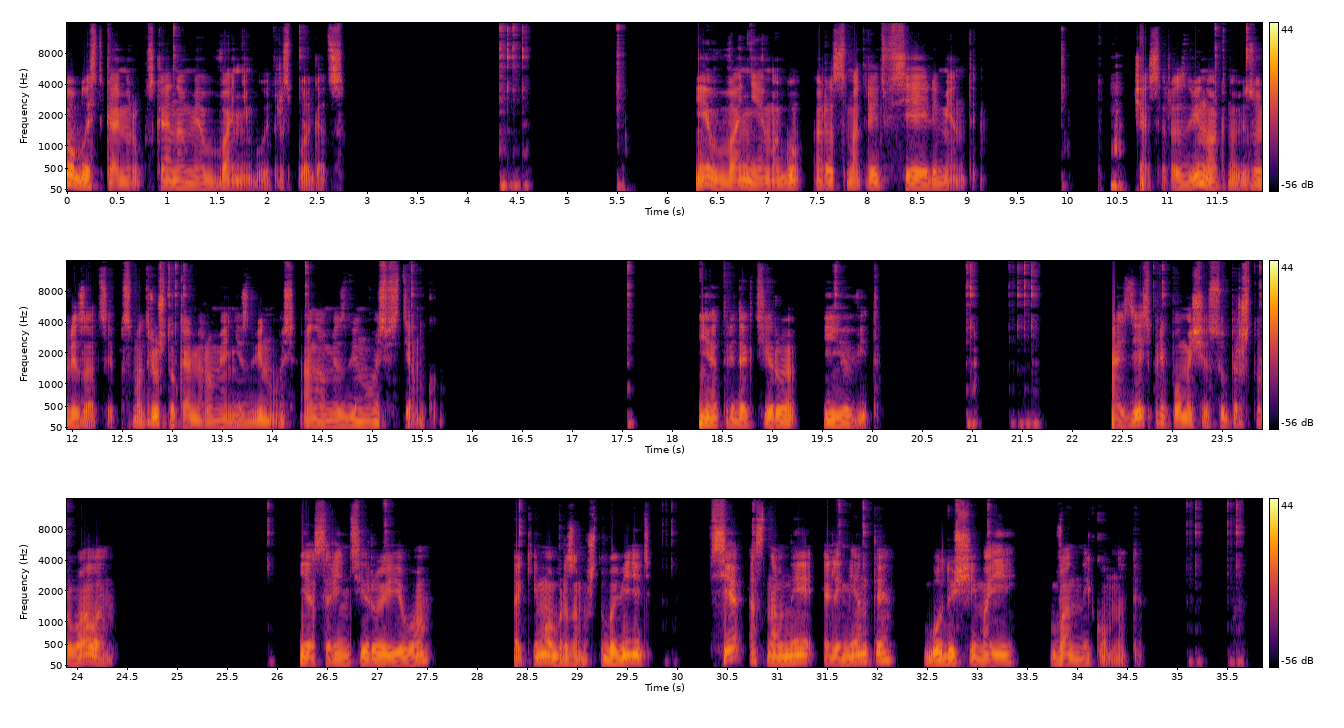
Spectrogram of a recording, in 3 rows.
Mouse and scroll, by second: 1.0-2.2 drag, 4.2 click, 5.4-9.9 middle drag, 10.1-11.4 scroll down 4, 11.4 click, 12.8 click, 14.2-15.3 drag, 17.5-19.6 drag, 20.9 click, 21.3 click, 22.7 click, 23.8-25.8 drag, 27.0-28.3 drag, 29.8 click, 30.4 click, 31.5 click, 32.7 click, 35.0 click, 35.4 click.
